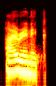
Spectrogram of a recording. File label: "irenic", Indian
